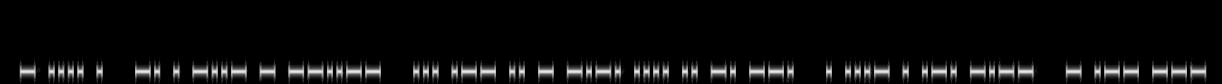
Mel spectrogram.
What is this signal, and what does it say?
Morse code, heard as a keyed tone, about 25 wpm, 600 Hz. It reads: THE NEXT, SWITCHING EVERY TWO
